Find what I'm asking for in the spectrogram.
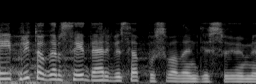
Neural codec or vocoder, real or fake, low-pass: codec, 16 kHz, 4 kbps, FreqCodec, larger model; fake; 7.2 kHz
